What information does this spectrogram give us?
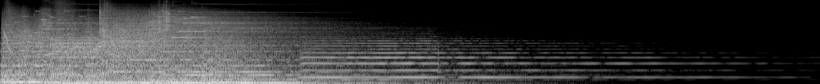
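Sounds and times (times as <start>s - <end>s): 
large win sound: 0.0s - 4.0s.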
